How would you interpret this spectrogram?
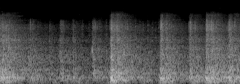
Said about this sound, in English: The Jerusalem courts were filled with new sounds. The sounds of clenched fists thumping upon the tables.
